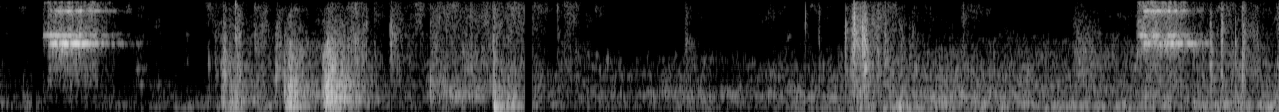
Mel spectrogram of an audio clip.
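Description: A phone line rings while a call is being redialed. A narrow, muffled ring tone sounds briefly at the start and again near the end, with faint line noise and muffled sounds in between.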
